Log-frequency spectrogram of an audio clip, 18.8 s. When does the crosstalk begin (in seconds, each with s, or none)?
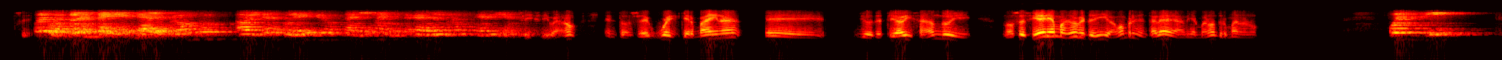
none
